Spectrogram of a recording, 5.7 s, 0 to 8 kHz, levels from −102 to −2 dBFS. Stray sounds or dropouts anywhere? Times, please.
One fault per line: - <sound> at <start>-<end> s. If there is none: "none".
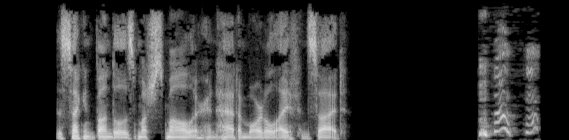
- laugh at 4.8-5.4 s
